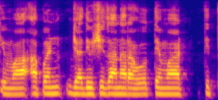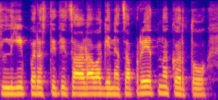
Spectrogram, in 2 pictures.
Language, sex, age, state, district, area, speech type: Marathi, male, 30-45, Maharashtra, Osmanabad, rural, spontaneous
